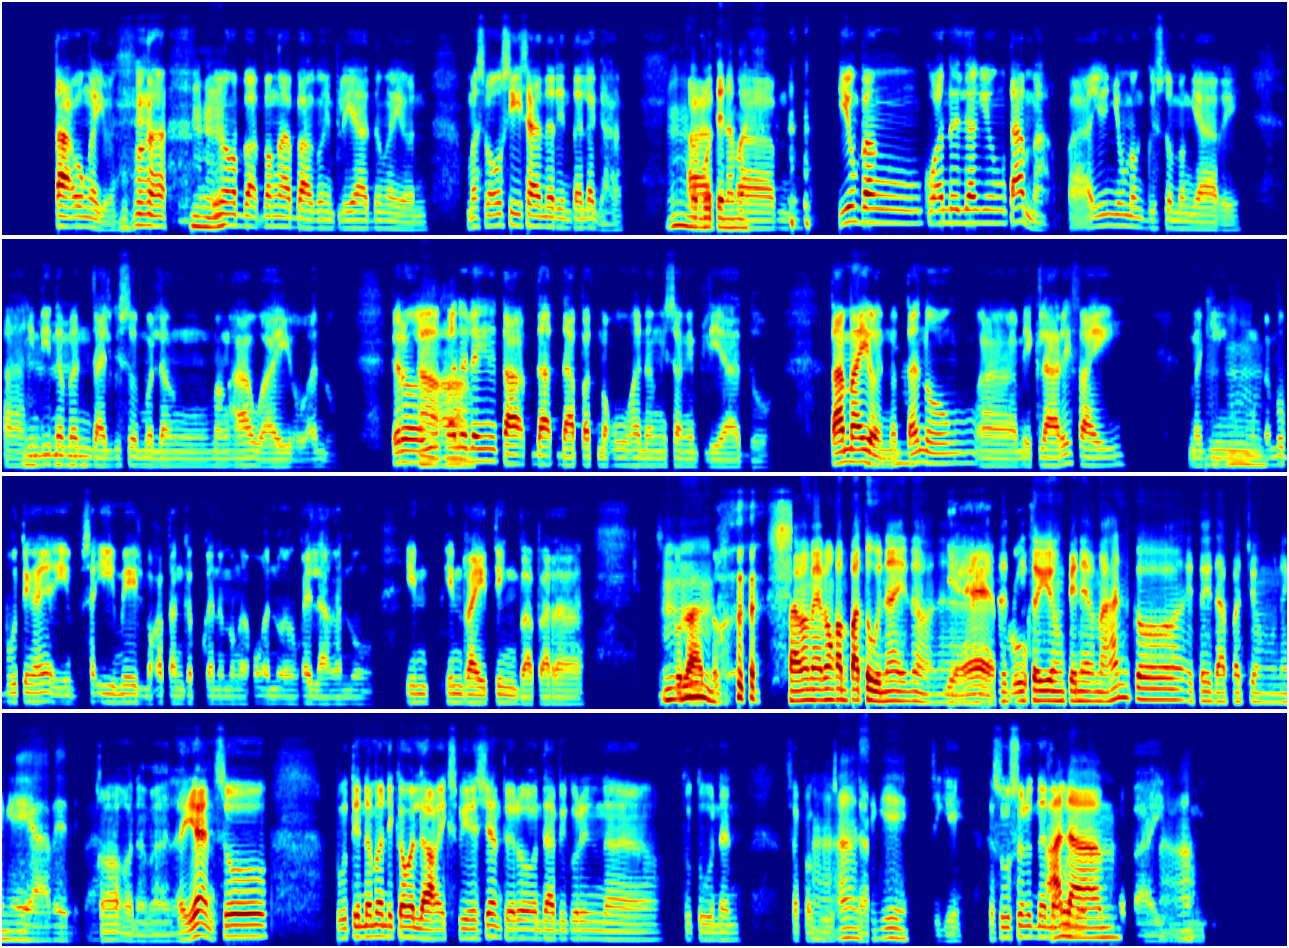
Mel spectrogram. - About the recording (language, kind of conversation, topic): Filipino, unstructured, Ano ang palagay mo sa overtime na hindi binabayaran nang tama?
- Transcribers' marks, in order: laughing while speaking: "mga"; chuckle; laugh; sniff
